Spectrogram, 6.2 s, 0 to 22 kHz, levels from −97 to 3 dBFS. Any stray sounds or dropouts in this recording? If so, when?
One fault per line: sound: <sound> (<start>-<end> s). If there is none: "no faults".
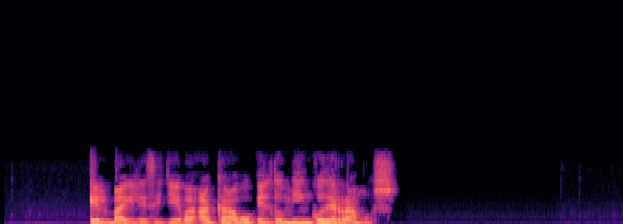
no faults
